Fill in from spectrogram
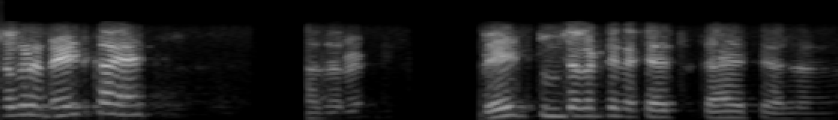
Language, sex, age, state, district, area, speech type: Marathi, male, 18-30, Maharashtra, Sangli, rural, conversation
